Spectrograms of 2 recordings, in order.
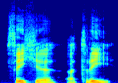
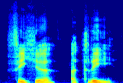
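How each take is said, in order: The two takes are said the same way.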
